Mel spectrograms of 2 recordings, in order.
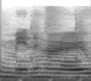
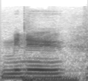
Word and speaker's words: Minho: heart really belongs to Minho, which is how I pronounce his name, but the movie pronounced like Minu.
